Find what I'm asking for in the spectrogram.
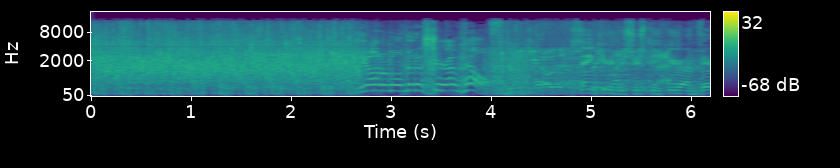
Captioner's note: some Applause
